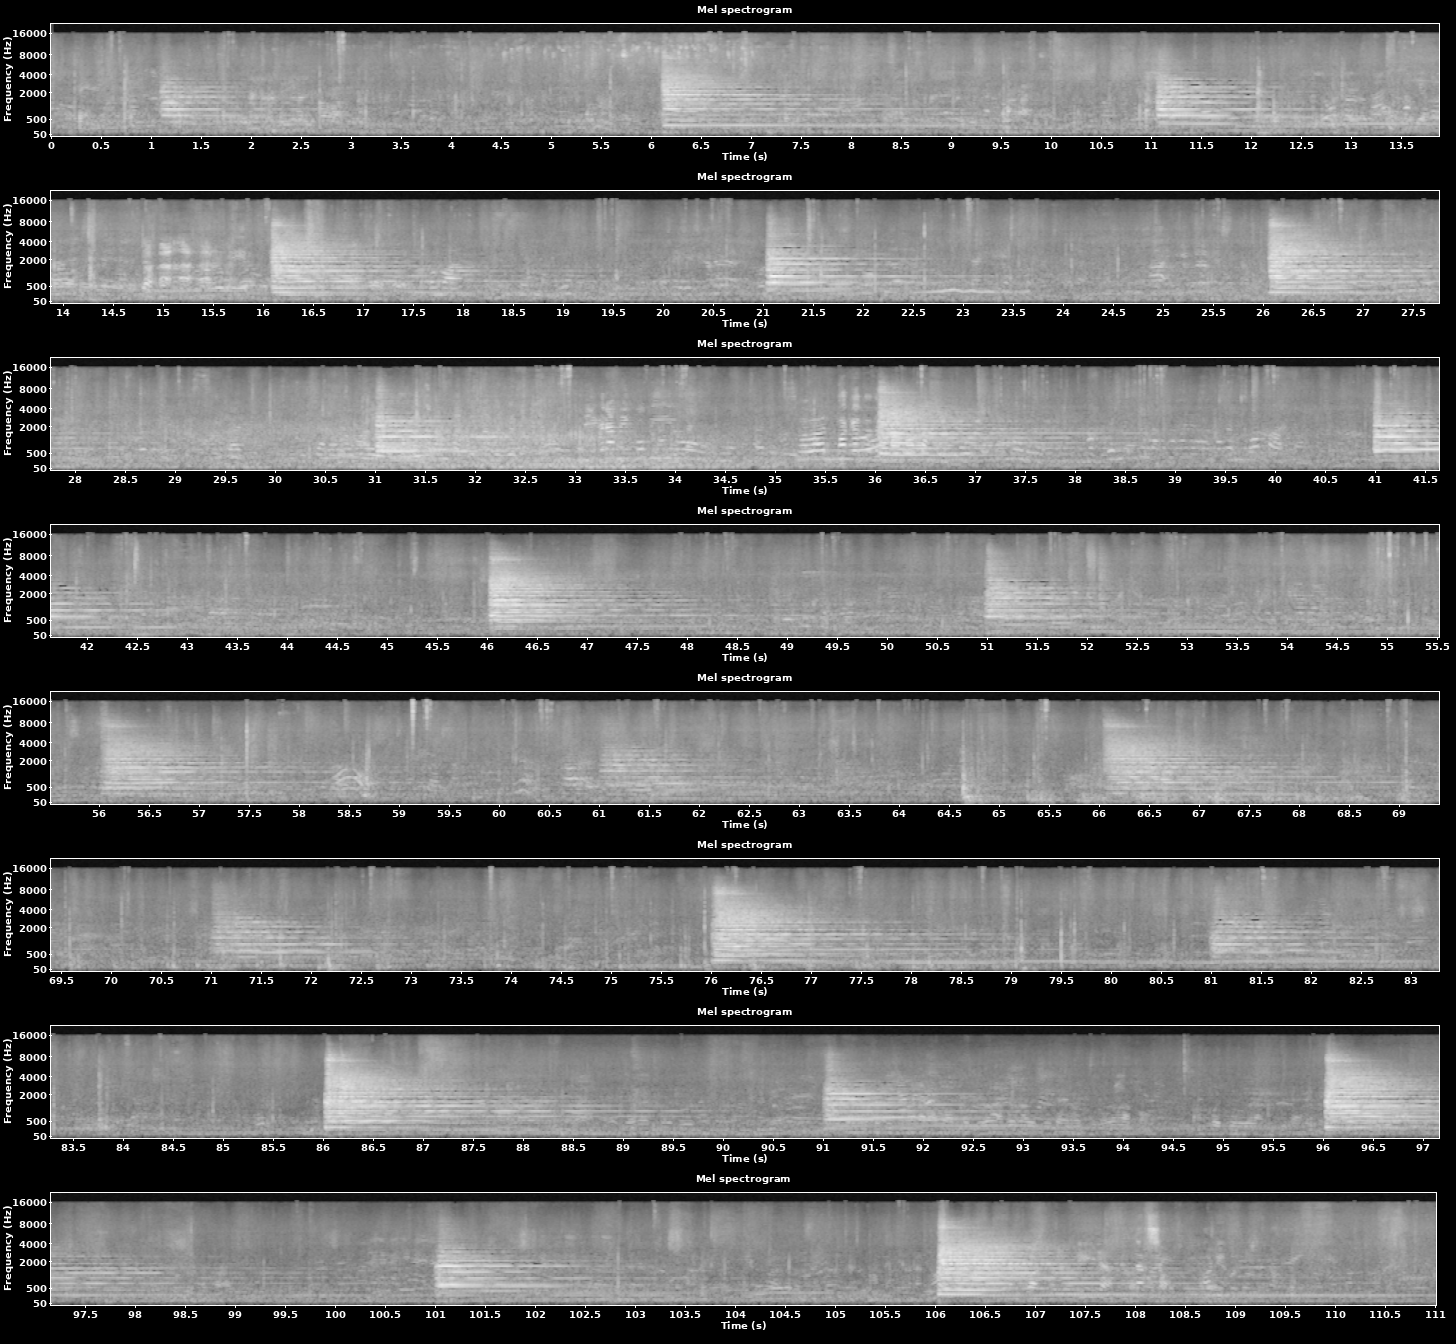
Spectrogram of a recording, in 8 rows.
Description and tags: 20110220 street.churchbell.02
people walking and talking, and slow pealing from church bells in background. Recorded in the surroundings of the Cordoba (S Spain) cathedral with PCM M10 recorder internal mics
bell, field-recording, pealing, street-noise, talk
